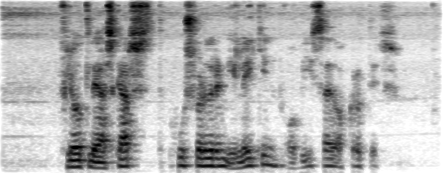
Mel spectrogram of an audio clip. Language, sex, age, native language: Icelandic, male, 40-49, Icelandic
